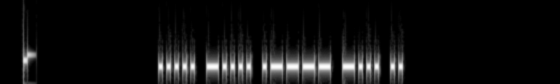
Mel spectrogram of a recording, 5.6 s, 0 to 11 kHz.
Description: Morse code, heard as a keyed tone, about 32 wpm, 700 Hz. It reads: 561BI
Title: Five Challenging Letter-Number Combinations 30wpm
